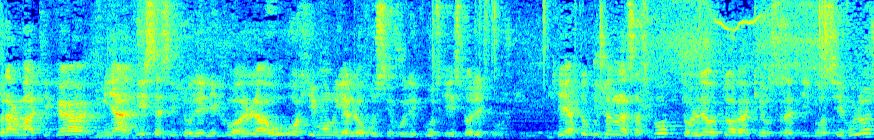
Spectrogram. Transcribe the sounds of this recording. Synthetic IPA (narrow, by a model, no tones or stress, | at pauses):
pɾɐɣmɐt̪ikɐmɲɐːnd̪ist̪ɐsit̪uɾinikuɐlɐuo̞çimo̞noʝɐlo̞ɣusːiɱvulikusce̞ist̪o̞ɾikṵs | ce̞ɐft̪o̞puiθe̞lɐnɐsɐspo̞t̪o̞le̞o̞t̪o̞ɾɐce̞o̞st̪ɾɐt̪iiko̞siɱvulo̞s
